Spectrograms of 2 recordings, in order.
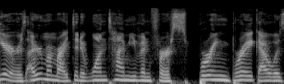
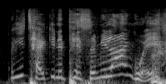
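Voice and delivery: put-on British accent; 8 semitones higher than usual. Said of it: "he literally goes".

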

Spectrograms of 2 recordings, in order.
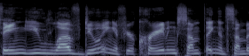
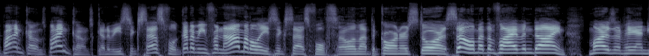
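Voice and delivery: loud hard-sell pitchman voice; old-timey announcer; 4 semitones higher, 9 dB louder than usual. Pretend. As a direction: sell it like a fast-talking huckster. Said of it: "an old-timey announcer voice".

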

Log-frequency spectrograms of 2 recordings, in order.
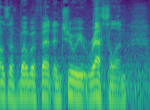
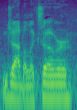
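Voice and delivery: ordinary delivery

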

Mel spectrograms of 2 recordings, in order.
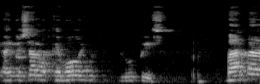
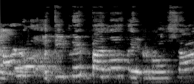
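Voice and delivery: much higher, louder gushing question; thrilled cohost asking about the rose tint; excited; 10 semitones higher, 5 dB louder than usual. Real, not acted. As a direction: squeal it with delight over the filter. Excited about the light filters.

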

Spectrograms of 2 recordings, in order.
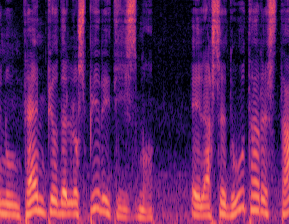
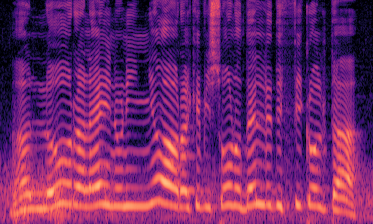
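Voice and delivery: high, insistent clairvoyant addressing the hall; a medium coaxing a silent widow; medium's voice; 9 semitones higher, 3 dB louder than usual. Acted. Medium speaking to the crowded séance hall, high and insistent.

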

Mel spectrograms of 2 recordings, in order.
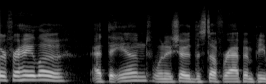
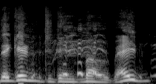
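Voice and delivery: mock Irish Neeson. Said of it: "sound like he's Irish".

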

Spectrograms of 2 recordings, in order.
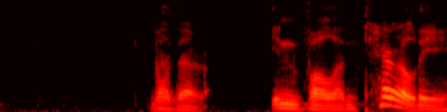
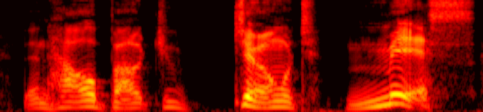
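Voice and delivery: loud, slow and menacing; menacing threat; 6 semitones higher, 15 dB louder, much slower than usual. Acted. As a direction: drag it out, then spike the okay. Watchman's pointed threat to player.

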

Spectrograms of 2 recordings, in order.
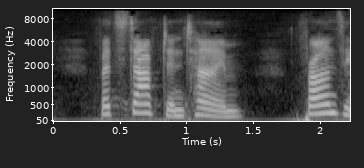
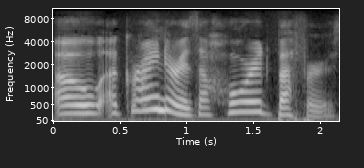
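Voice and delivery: louder, higher, impatient outburst; exasperated, raised-voice answer; 6 semitones higher, 6 dB louder than usual. A narrator's reading. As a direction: burst out with impatience. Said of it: "began Joel impatiently".

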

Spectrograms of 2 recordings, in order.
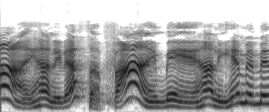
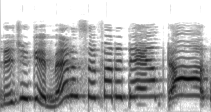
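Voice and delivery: incredulous; 14 semitones higher, faster than usual. Real, not acted. Mocking Miss Nell's son's excuse.

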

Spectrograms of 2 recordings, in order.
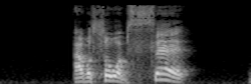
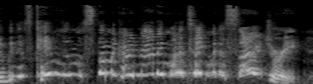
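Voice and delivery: squeaky disbelief. Retold or imitated. Telling partner, mock disbelief.

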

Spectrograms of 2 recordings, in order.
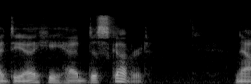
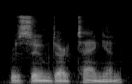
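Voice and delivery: plain reading voice

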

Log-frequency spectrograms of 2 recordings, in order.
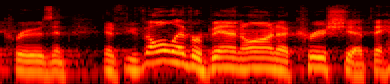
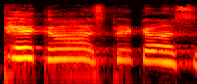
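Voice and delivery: high, loud re-enacted scream; eager screaming; 12 semitones higher, 6 dB louder, slower than usual. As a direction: yell out to get picked, pitched way up. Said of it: "start screaming".

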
